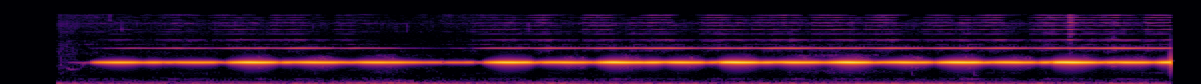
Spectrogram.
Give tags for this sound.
ringing resonance wineglass glass

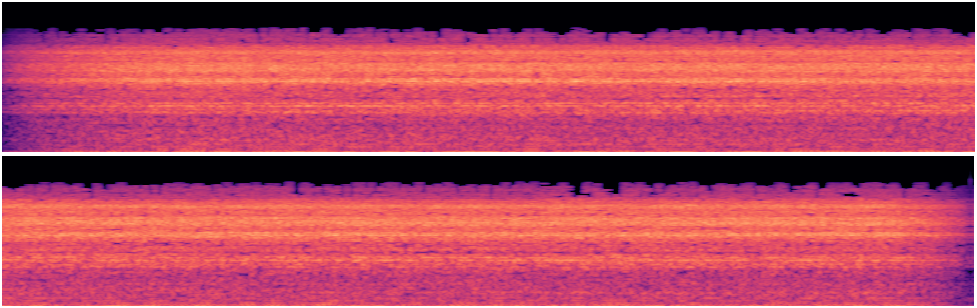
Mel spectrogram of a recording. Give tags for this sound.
background horrific scary atmosphere ambient daemon ambience horror ambiance evil darkness

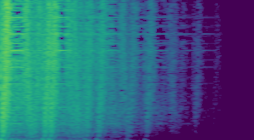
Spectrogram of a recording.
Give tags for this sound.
delay multisample one-shot synth

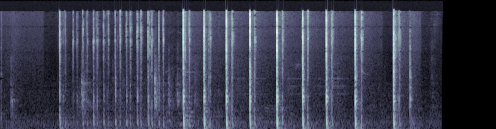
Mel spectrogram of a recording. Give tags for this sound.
keystroke keyboard office

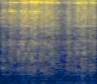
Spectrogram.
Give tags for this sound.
driving tire car

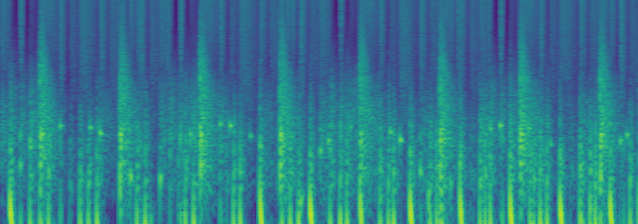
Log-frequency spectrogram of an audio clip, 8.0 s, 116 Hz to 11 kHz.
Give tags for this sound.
rhythmic drumloop electro 120bpm electronic loop

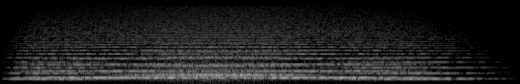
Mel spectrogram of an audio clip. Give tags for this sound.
8bit cool game melodic retro sound

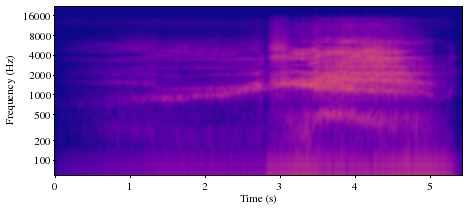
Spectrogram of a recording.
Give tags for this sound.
creepy demon devil evil ghost ghostly growl growling low-pitch nightmare scary sinister snarl snarling spooky

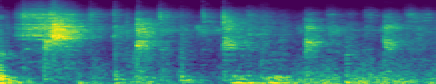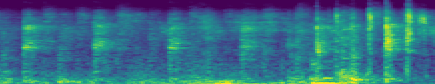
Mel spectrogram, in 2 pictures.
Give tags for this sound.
beat beatbox fade

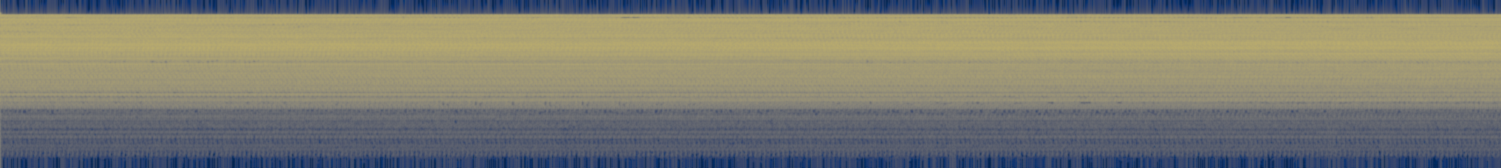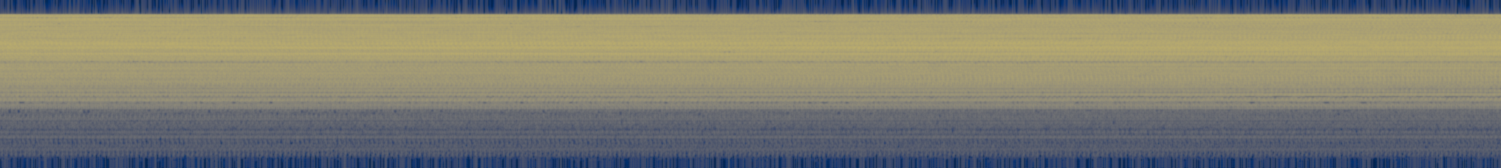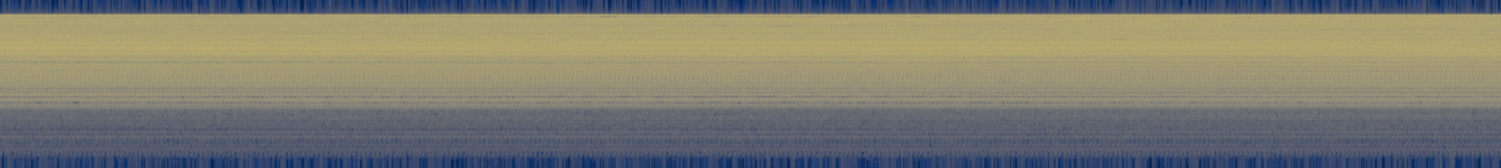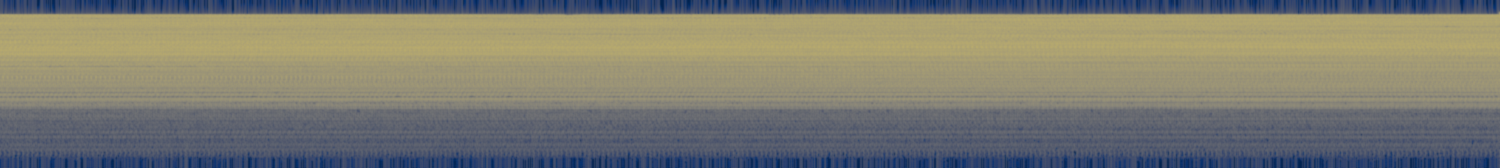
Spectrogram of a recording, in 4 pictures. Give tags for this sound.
concrete fft noise planet resonance

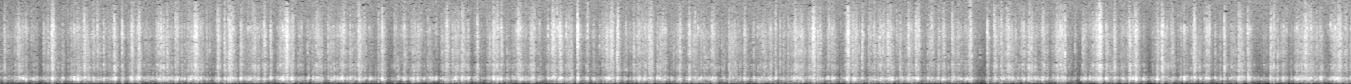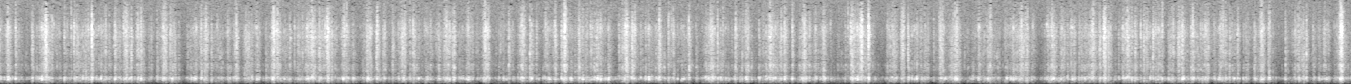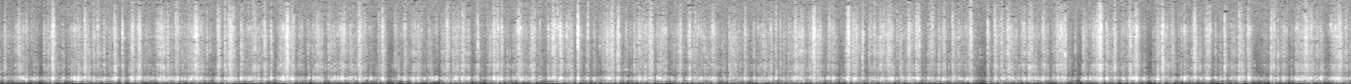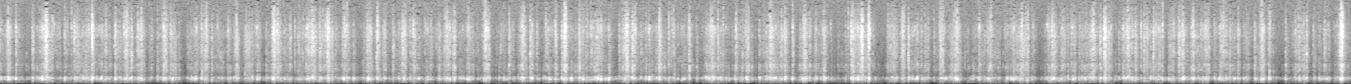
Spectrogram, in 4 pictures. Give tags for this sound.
hooves horses clop

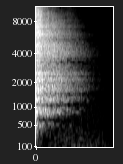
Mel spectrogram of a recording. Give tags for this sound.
reverb convolution response ir impulse

